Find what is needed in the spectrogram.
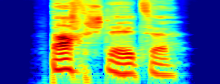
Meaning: white wagtail (Motacilla alba)
- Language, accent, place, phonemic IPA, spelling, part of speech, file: German, Germany, Berlin, /ˈbaχˌʃtɛlt͡sə/, Bachstelze, noun, De-Bachstelze.ogg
